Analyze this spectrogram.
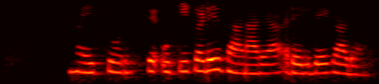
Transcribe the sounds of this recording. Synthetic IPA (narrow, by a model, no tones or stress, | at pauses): məjsuːɾt̪eʔuʈikəɽed͡zaːɽ̃aːɾjaɾeːlʋeɡaːɽə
